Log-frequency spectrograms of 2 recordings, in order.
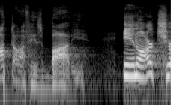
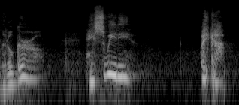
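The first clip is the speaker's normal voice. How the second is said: hushed, very quiet whisper; 3 semitones higher, 12 dB quieter than usual. Retelling how he uses a pet name to wake the girl, imitating a whisper.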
